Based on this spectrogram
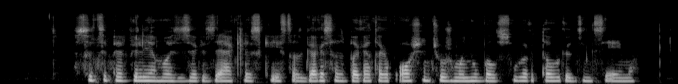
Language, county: Lithuanian, Vilnius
